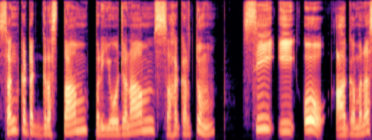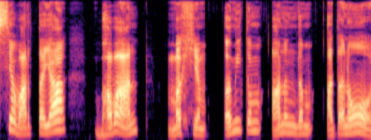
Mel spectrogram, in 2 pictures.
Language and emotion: Sanskrit, happy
